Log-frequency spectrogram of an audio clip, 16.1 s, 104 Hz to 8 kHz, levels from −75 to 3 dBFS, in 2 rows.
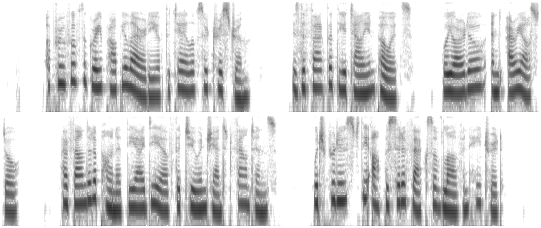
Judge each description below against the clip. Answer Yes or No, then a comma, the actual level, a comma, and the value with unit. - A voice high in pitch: Yes, high, 240 Hz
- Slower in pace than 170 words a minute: Yes, average, 155 wpm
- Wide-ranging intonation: No, average, 4.7 semitones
